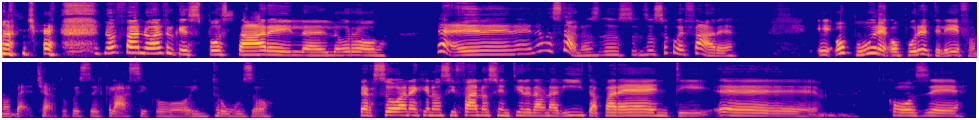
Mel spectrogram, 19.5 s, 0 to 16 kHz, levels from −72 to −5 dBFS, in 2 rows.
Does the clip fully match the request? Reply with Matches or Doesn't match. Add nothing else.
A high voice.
Matches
